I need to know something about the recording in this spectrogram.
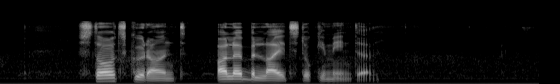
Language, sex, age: Afrikaans, male, 20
